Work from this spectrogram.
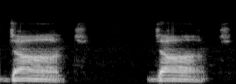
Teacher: chandrabindu has become ja followed by so this is john john there is no n sound here it's a nasalized vowel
